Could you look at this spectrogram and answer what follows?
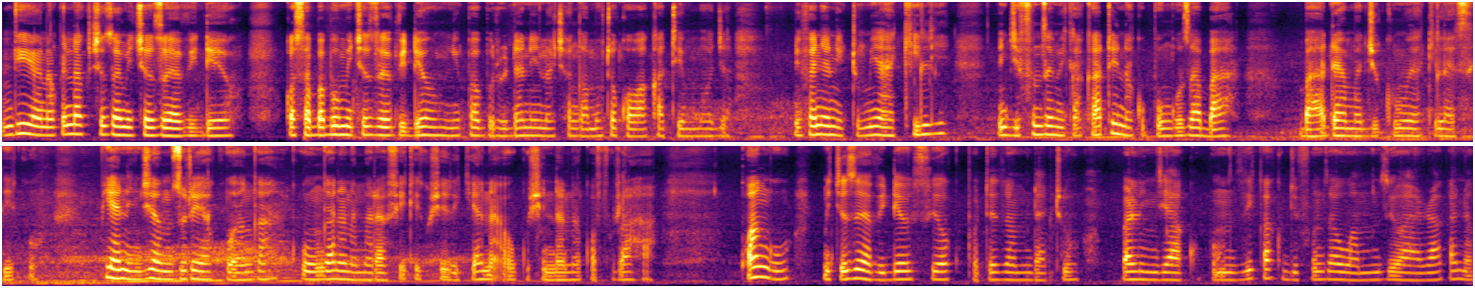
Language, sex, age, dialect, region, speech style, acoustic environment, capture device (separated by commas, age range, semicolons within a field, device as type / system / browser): Swahili, female, 18-24, Kenya - Nairobi Sheng-influenced, Kenya, relaxed, silence, mobile / Linux / Chrome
